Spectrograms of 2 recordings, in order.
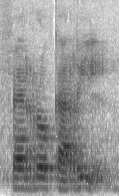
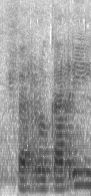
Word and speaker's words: ferrocarril: The word for railway is ferrocarril, right? Ferrocarril. Ferrocarril, if we separate it in four syllables like here, can be a bit easier to pronounce perhaps. Fe, ro, ca, ril. Fe, ro, ca, ril. Ferrocarril, okay?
